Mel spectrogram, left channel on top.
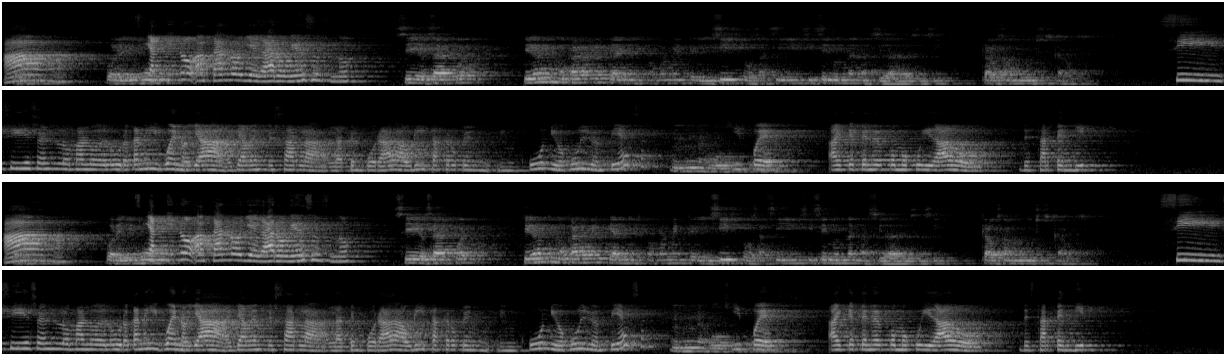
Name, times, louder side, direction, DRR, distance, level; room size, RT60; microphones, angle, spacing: voice 1, 0.0-0.7 1.4-3.5 11.7-18.7 19.5-20.0 20.5-22.1 22.4-23.0, right 2 dB, 15° right, 4 dB, 0.5 m, -30 dB
voice 2, 1.0-1.7 3.9-4.8 5.2-9.5 9.8-10.7 18.9-20.0, equal, 40° right, -3 dB, 1.9 m, -34 dB
12.5 x 5.5 x 4.9 m, 1.2 s
head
